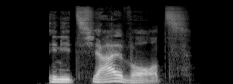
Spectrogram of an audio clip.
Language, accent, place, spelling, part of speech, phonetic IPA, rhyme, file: German, Germany, Berlin, Initialworts, noun, [iniˈt͡si̯aːlˌvɔʁt͡s], -aːlvɔʁt͡s, De-Initialworts.ogg
- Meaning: genitive singular of Initialwort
